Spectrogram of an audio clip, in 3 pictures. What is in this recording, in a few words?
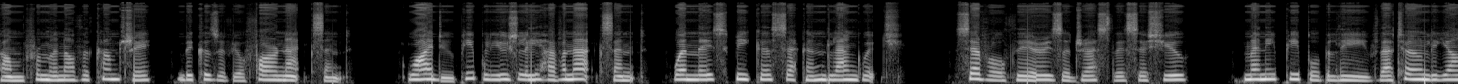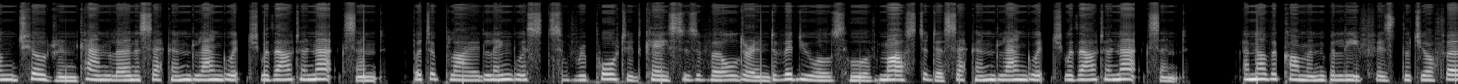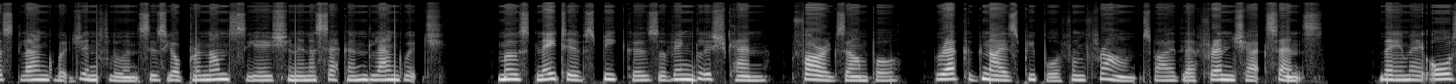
Diagnostic Passage (BrE)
